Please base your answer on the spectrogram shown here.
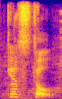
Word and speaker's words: castle: Note: the letter T is silent in a few words. Listen and say these words: listen, castle.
